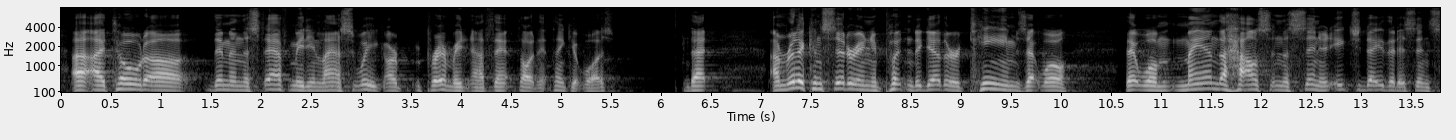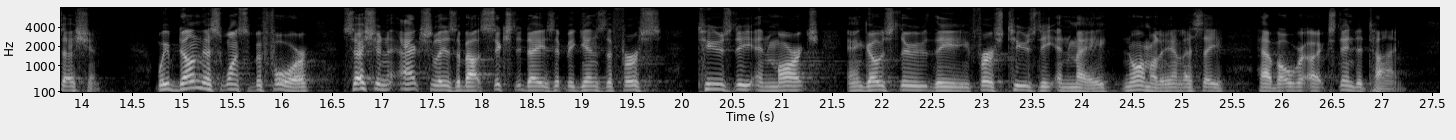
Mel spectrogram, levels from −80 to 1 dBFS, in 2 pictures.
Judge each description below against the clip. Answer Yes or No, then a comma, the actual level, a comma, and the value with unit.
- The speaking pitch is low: No, medium, 145 Hz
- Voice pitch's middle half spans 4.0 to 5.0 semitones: No, average, 3.0 semitones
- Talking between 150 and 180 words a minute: Yes, average, 170 wpm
